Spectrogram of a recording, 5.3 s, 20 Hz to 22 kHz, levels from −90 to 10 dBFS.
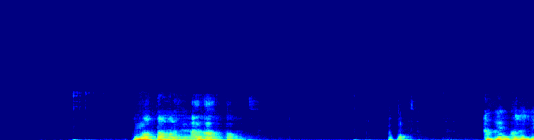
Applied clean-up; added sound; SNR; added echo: neural mask model DeepFilterNet 3.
